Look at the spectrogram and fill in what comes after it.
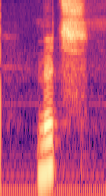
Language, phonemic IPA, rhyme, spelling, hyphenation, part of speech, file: Dutch, /mʏts/, -ʏts, muts, muts, noun, Nl-muts.ogg
- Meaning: 1. tuque (knitted winter cap), a type of brimless hat; a similar soft (nearly) brimless hat 2. vagina 3. annoying or stupid woman 4. clumsy woman, a female dork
